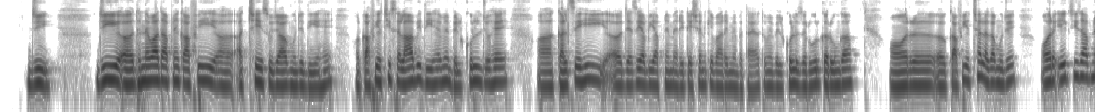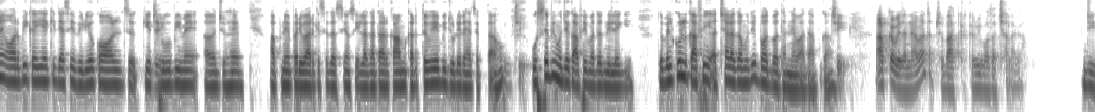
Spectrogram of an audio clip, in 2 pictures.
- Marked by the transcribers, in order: tapping; in English: "मैडिटेशन"; in English: "वीडियो कॉल्स"; in English: "थ्रू"
- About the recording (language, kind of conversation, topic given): Hindi, advice, मैं भावनात्मक रिक्तता और अकेलपन से कैसे निपटूँ?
